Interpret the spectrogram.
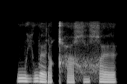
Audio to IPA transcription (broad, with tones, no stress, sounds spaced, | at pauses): w i̤˦ w œ˨ ɾ u˨ qʰ œ˨ χ o̤˦ χ œ˦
